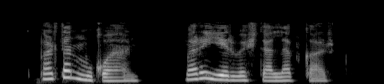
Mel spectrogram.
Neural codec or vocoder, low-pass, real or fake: none; 7.2 kHz; real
